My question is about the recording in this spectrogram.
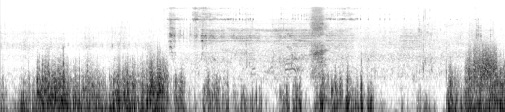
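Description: Wind buffeting the microphone while a small largemouth bass is reeled in on a spinning reel, with two short, brighter noises about three and six seconds in.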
